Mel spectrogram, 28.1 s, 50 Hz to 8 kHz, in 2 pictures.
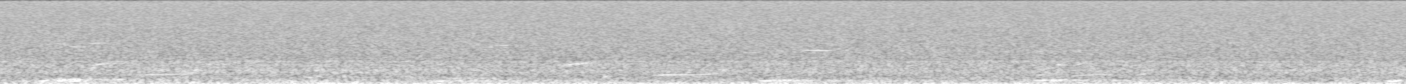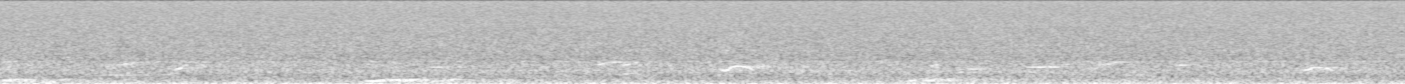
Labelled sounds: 8.1	8.4	humpback whale, 1.2 to 1.4 kHz

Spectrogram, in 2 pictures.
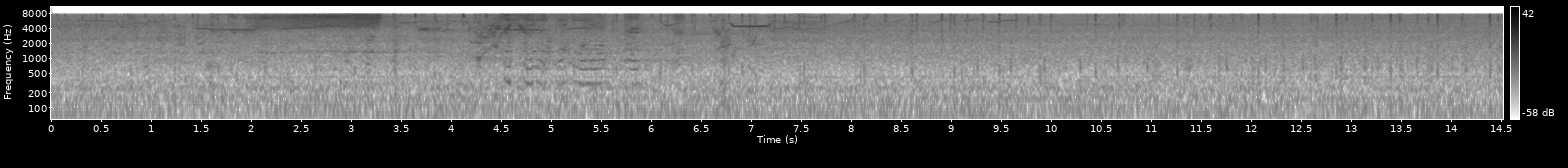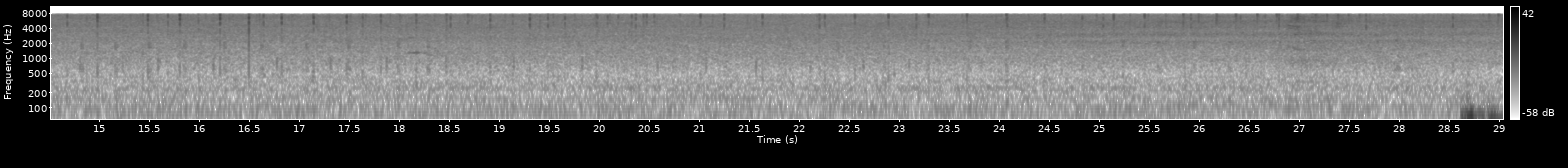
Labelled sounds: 1.4	2.7	killer whale, southern resident, 3.7 to 7.9 kHz
4.5	4.9	killer whale, southern resident, 3.6 to 3.9 kHz
6.7	7.2	killer whale, southern resident, 4.3 to 4.9 kHz

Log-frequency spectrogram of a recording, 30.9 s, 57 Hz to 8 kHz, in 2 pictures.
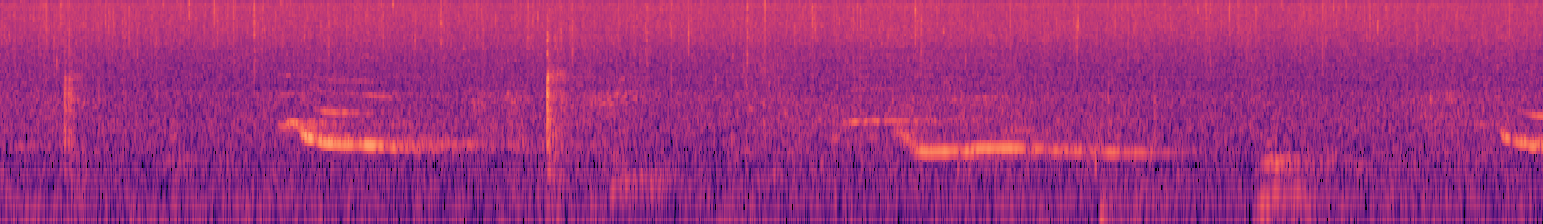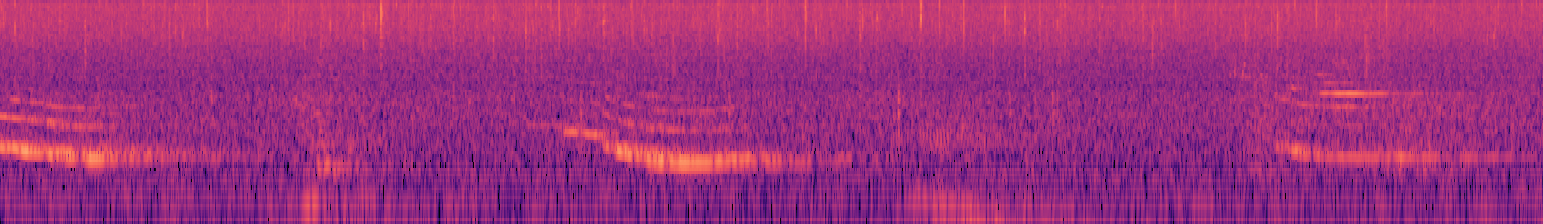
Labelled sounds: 3.6	4.0	humpback whale, 0.88 to 1.0 kHz
15.7	16.1	humpback whale, 0.78 to 0.88 kHz
28.6	29.1	humpback whale, 0.94 to 1.2 kHz

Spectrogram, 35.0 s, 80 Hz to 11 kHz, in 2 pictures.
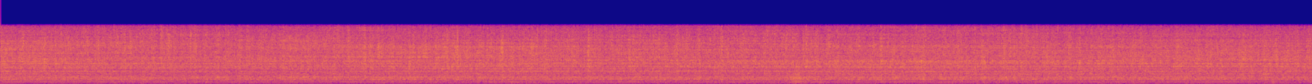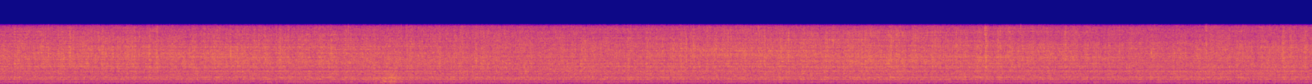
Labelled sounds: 1.0	1.4	vessel noise, 6.2 to 6.3 kHz

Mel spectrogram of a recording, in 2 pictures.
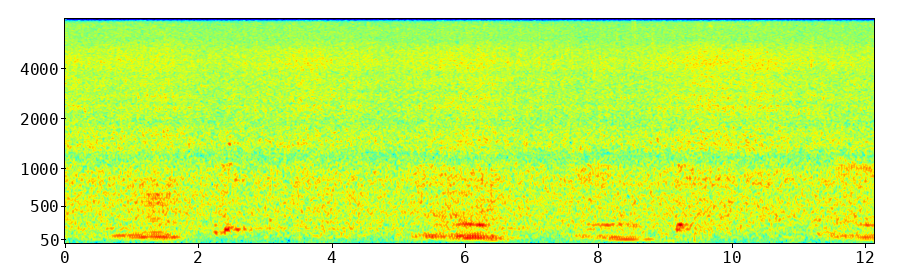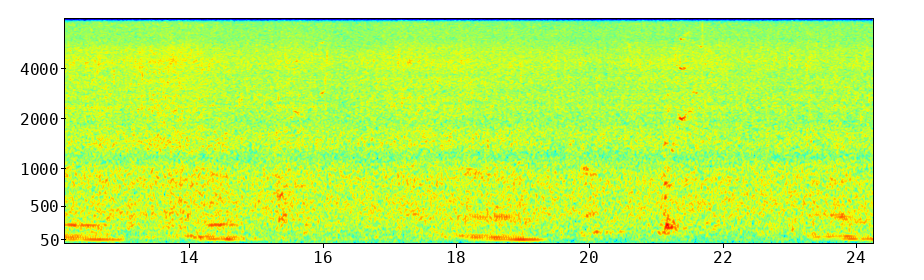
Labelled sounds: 11.5	11.9	humpback whale, 0.97 to 1.2 kHz
21.3	21.6	humpback whale, 1.9 to 2.3 kHz

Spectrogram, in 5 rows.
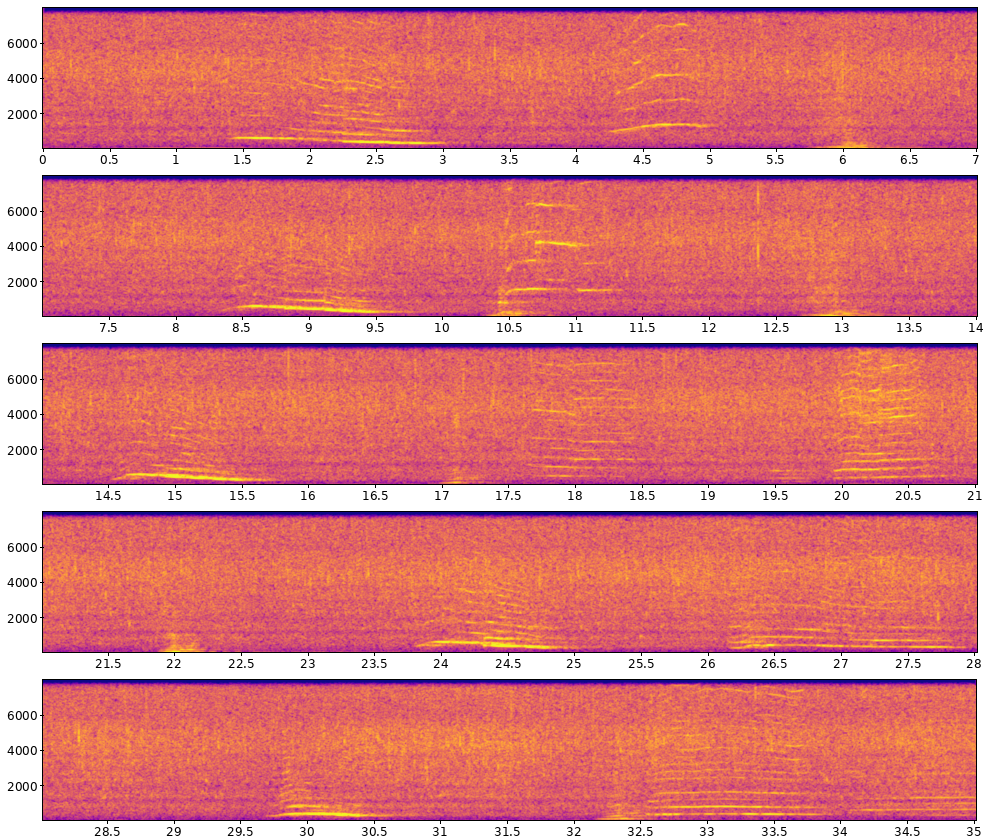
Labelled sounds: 1.5	2.9	humpback whale, 0.78 to 4.0 kHz
4.2	5.0	humpback whale, 0.91 to 7.1 kHz
8.6	9.3	humpback whale, 0.78 to 1.5 kHz
10.4	11.3	humpback whale, 1.2 to 6.5 kHz
14.9	15.3	humpback whale, 0.78 to 1.0 kHz
17.6	18.4	humpback whale, 0.91 to 7.9 kHz
19.9	20.6	humpback whale, 0.78 to 6.8 kHz
23.9	24.9	humpback whale, 0.78 to 2.2 kHz
26.3	27.5	humpback whale, 0.84 to 5.6 kHz
29.8	30.2	humpback whale, 0.78 to 0.97 kHz
32.5	33.7	humpback whale, 0.78 to 7.9 kHz
34.5	35.0	humpback whale, 1.3 to 1.4 kHz

